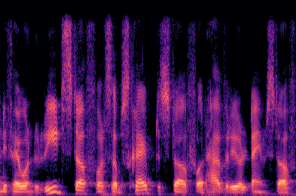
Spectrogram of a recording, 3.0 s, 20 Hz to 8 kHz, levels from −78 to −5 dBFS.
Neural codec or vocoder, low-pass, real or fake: none; 7.2 kHz; real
